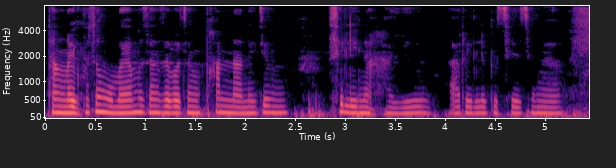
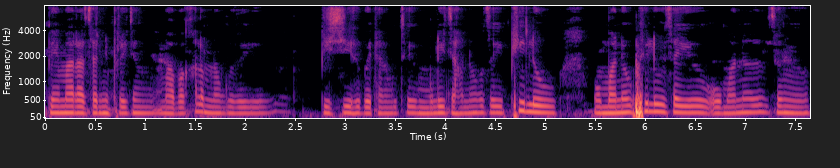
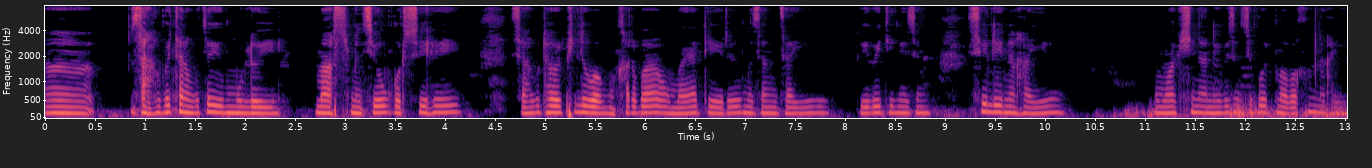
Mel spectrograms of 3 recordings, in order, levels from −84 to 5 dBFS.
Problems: none marked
